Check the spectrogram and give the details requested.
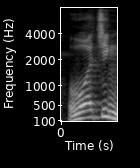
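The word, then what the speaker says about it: watching: मत खोलना समवन वास वाचिंग मी समवन का मतलब होता है कोई जज मीस था वाचिंग का मतलब देखना टी साइलेंट होता है वाचिंग मीस देख रहा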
